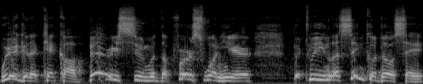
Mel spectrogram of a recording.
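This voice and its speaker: A man talks with lively intonation. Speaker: esports league caster and streamer. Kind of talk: live stream pre-match commentary. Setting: live stream with chat. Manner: casual, chatty.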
